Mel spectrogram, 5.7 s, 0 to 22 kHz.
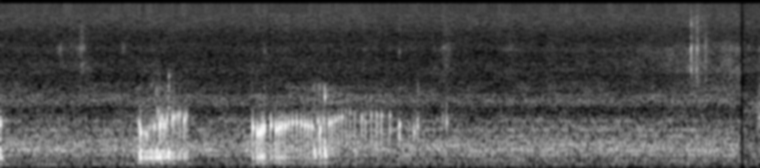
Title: stomach growling in Backstage (Part 1)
